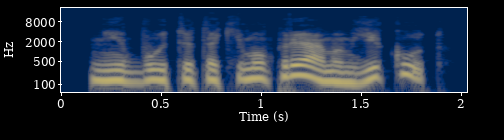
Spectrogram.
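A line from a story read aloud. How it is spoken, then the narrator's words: Calm reply. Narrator (Russian): спокойно ответил Надежда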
